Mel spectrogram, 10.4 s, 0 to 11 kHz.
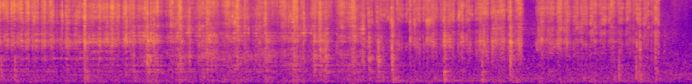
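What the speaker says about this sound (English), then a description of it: "We want to ensure that the mounting plate along this area is clean and inside of this port where the back of the wheel bearing will go." Wire brush scrubbing the wheel bearing mounting plate on a 2011-2020 Toyota Sienna rear hub, a continuous rapid rasping with brief pauses, close and fairly loud.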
